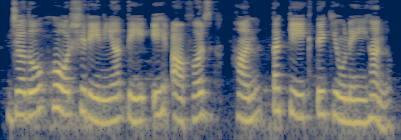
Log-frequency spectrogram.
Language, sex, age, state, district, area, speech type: Punjabi, female, 18-30, Punjab, Gurdaspur, rural, read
